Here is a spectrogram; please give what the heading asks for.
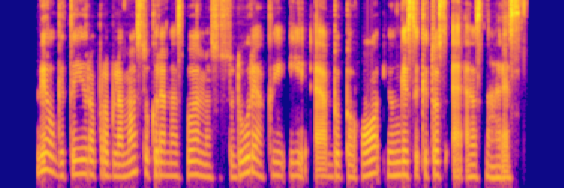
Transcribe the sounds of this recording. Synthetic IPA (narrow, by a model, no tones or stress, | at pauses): ʋʲeːlˠʲɡʲɪt̪ɐɪiːɾɐpɾɔbʲlʲɛmɐsʊkʊɾʲɛmʲɛsbʊʋoːmʲɛsʊ̥sʲɪd̪uːɾʲɛkɐɪʔiːɛ̰bepɛʔoːjʊŋʲɡʲɛsʲɪkʲɪt̪oːsɛ̰ʔɛsnɑːɾʲḛːs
